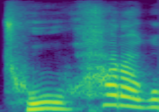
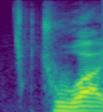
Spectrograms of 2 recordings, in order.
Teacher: 받침 히읗이 모음으로 시작하는 형식 형태소와 결합하는 경우에는 히읗을 하지 않는다?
